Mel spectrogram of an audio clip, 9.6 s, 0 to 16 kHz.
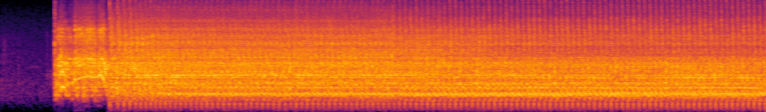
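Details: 2009 BMW G650GS single, stored five years without fuel, with a new battery and fresh fuel, throttle untouched: it catches at once and settles into an even, quick putter with no knocks; a healthy start and idle.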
